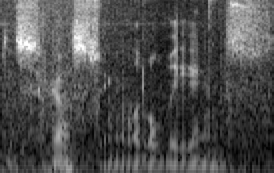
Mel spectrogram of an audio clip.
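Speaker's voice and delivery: a hint of a sneering monster, low and soft; low, quiet mock creature voice. Echoing the enemy, low and quiet. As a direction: growl it low like a disgusted fiend.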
